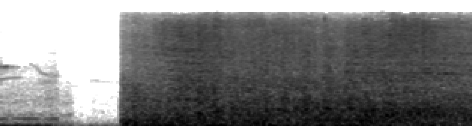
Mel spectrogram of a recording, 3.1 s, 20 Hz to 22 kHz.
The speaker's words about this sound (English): Yep, there's the 1047 to Euston. There's the 1105 to Manchester Piccadilly. Oh, what a beauty. It's a vast world out there. You've got to be on your toes with your binoculars as trains come past at deathly speeds of almost 200 kilometres an hour.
